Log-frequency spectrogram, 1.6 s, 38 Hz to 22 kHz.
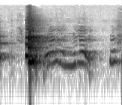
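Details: Lenny, an 11-month-old Labrador Retriever, plays with a new ball. A sharp bark gives way to a drawn-out, wavering whine that dips and rises, and a short second whine follows after a pause.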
